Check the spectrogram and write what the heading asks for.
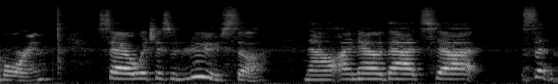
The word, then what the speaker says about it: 绿色: Now this pronunciation can be a little bit tricky. Let's work on it. So make sure your tongue go stick out a little bit, and your mouth is like a little funnel.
